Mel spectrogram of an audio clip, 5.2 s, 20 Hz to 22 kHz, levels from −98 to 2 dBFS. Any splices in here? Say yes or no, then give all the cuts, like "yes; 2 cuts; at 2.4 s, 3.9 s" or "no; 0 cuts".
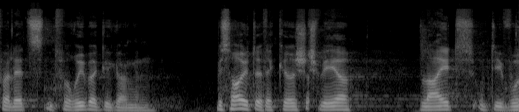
yes; 4 cuts; at 1.8 s, 2.6 s, 3.1 s, 4.2 s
